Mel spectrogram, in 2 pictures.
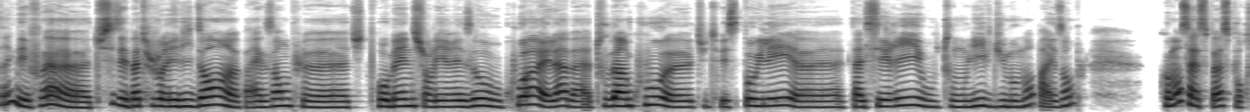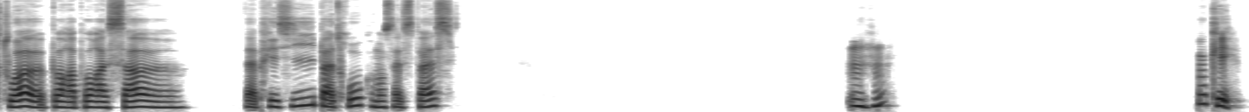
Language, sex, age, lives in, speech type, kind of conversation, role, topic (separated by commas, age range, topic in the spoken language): French, female, 25-29, France, conversation, podcast, host, Quel est ton rapport aux spoilers ?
